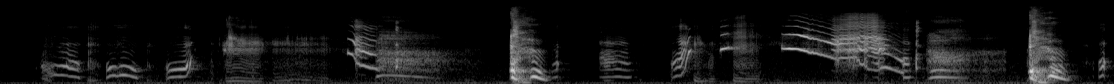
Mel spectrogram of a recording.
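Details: Infant babbling and squealing, broken by two short, sharp bursts like small coughs in a quiet indoor room.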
